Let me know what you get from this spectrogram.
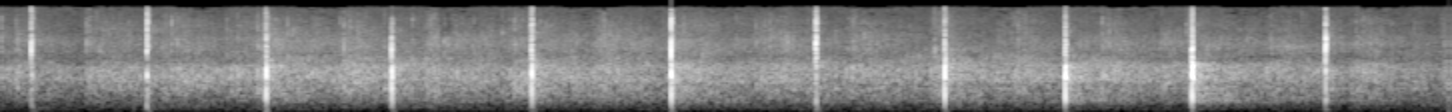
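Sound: audience round of applause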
